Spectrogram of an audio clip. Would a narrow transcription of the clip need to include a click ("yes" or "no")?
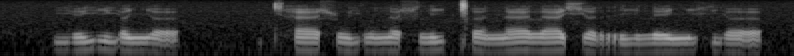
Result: yes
